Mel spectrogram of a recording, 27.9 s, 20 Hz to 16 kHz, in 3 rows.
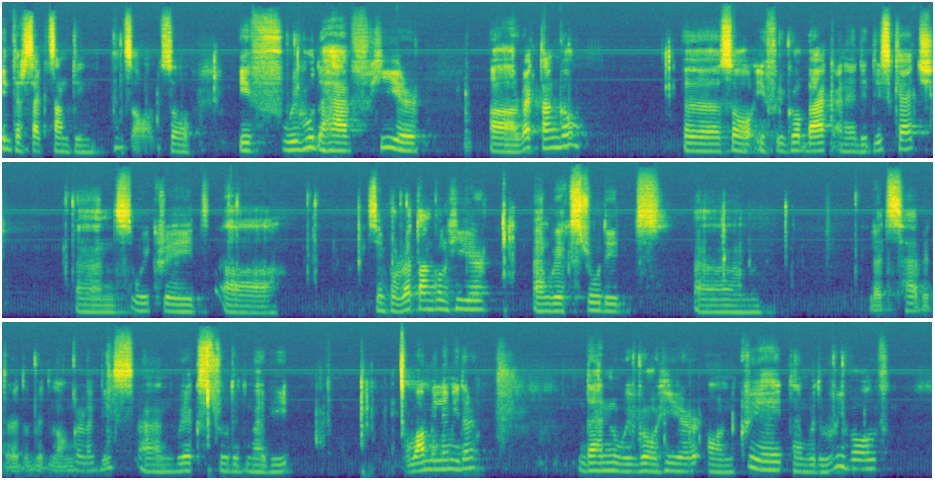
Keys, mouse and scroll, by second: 0.8 click, 3.6 middle click, 5.2 middle click, 7.3 click, 8.8 middle click, 11.3 click, 12.6 Escape, 13.0 click, 13.6 middle click, 14.0 e, 16.7 Escape, 17.5 click, 19.3 click, 20.4 e, 21.9 KP_1, 24.6 click, 26.6 click.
